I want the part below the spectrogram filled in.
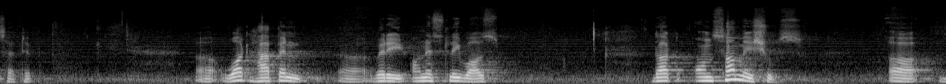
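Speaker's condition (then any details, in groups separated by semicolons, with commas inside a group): No condition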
